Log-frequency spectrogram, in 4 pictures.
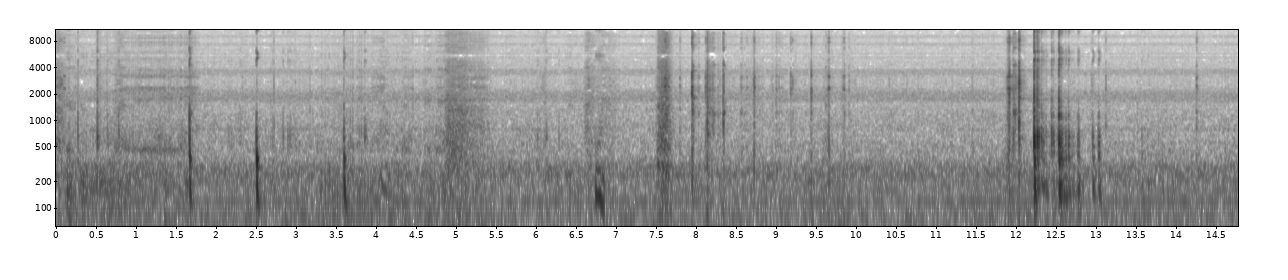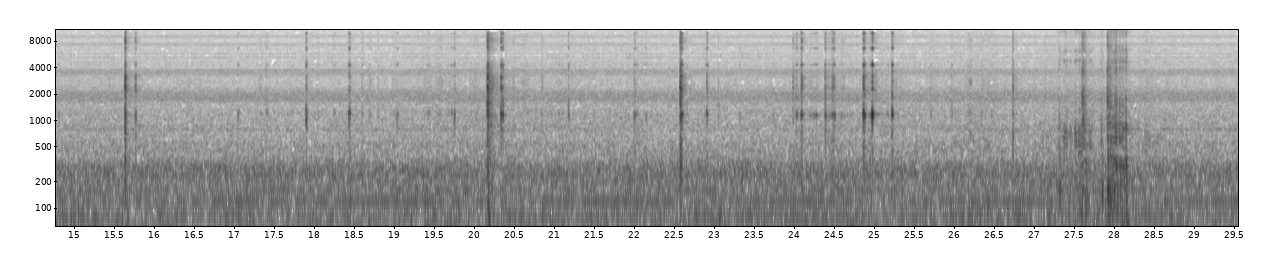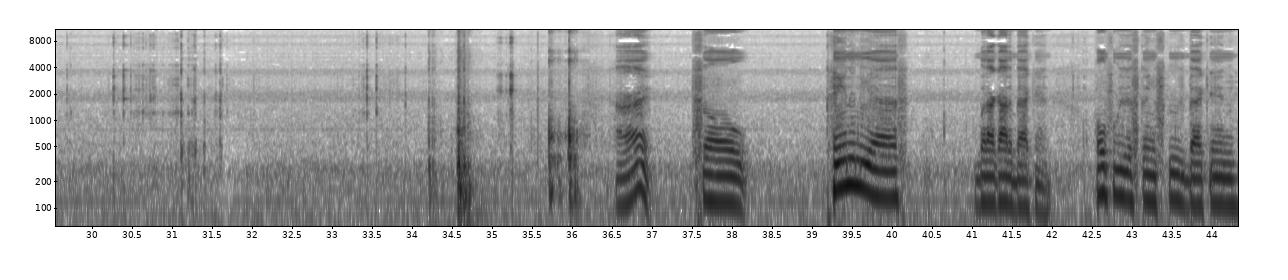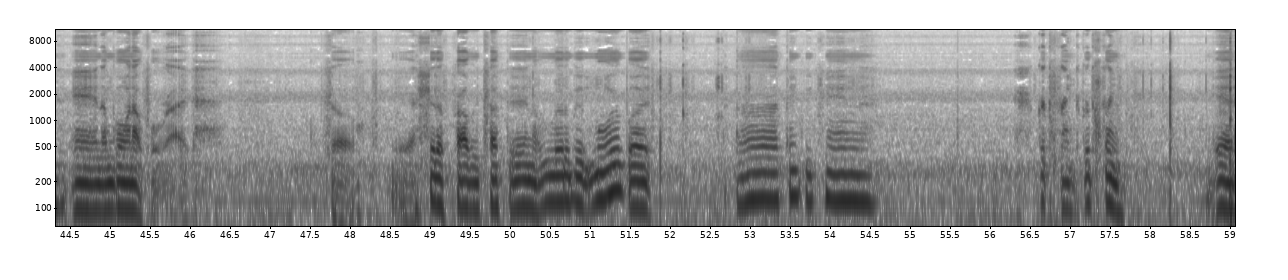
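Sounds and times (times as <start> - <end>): faint steady hum: 0.0 - 59.0.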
